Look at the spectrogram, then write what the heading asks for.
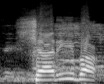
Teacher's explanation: निकालो जुबान के बीच का हिस्सा और ऊपर के मुकाबिल तालु से। जुबान का पेट है नी, वहां से और उसके तालु से बोलो शरीबा, जुबान लगाना शरीबा।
